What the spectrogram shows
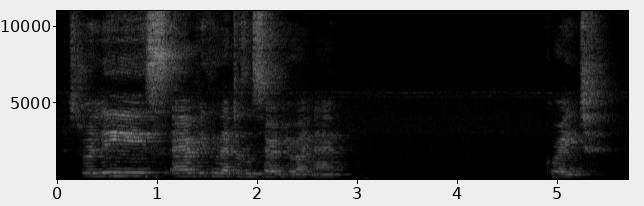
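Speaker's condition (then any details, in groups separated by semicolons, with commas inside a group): No condition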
